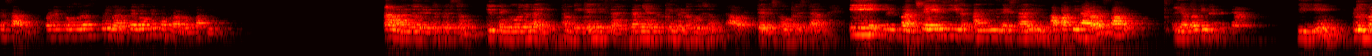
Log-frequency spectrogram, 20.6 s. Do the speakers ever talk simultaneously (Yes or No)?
No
